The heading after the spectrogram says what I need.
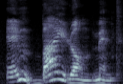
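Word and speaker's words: environment: がここですねアクセントが VI ここにいきますこの上ま I の上だねエンメて言いますエンバイロンメントみたいな感じエンバイロンメントでこれで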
